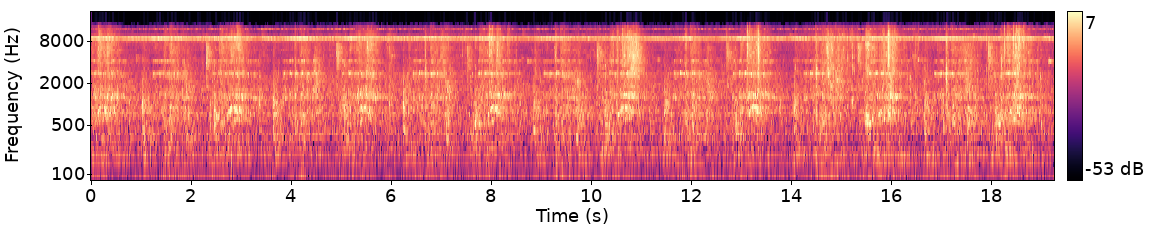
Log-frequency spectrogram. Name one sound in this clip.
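A machine thumps and clicks in a regular rhythm as it cuts.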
